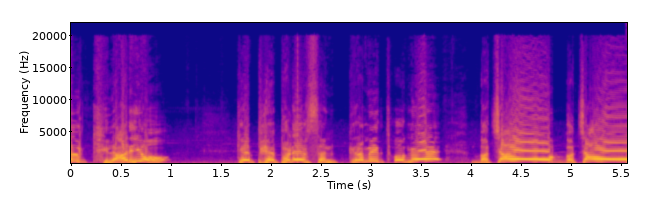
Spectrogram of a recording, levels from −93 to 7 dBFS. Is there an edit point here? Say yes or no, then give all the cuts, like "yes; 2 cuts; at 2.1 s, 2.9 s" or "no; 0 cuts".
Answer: no; 0 cuts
